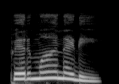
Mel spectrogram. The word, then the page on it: ಪೆರ್ಮನಡಿ: kannada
